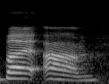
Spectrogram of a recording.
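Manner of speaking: ordinary talk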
